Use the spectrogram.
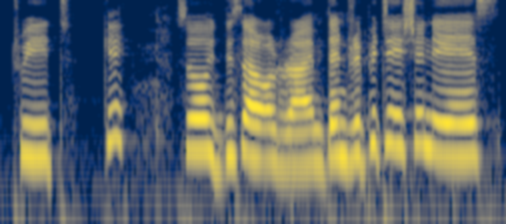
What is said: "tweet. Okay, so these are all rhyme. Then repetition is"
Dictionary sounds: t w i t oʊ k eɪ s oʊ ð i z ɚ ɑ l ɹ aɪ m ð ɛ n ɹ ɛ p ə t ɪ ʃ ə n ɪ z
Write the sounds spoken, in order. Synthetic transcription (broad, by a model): t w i t oʊ k eɪ s oʊ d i s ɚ ɑ l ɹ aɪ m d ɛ n ɹ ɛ p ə t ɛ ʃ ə n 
